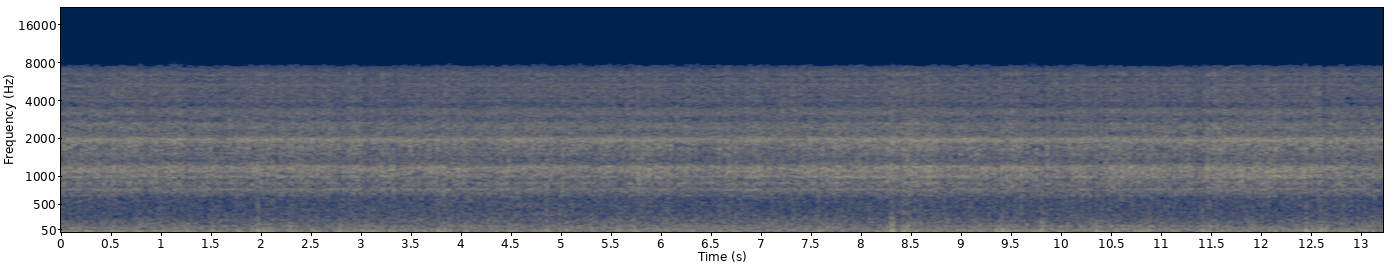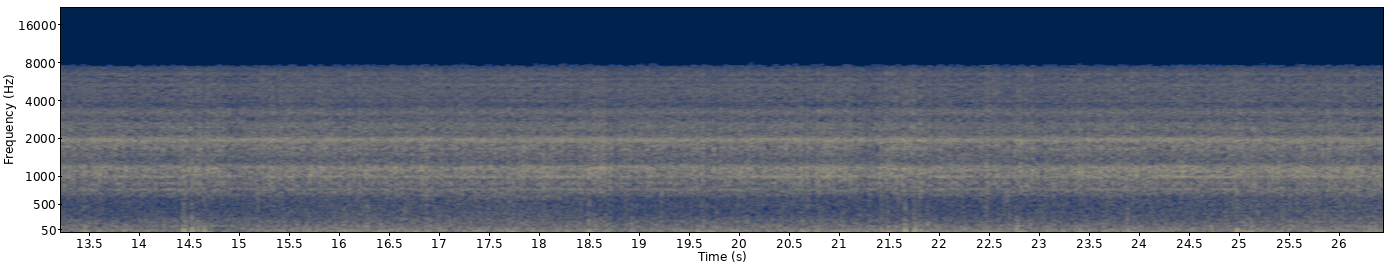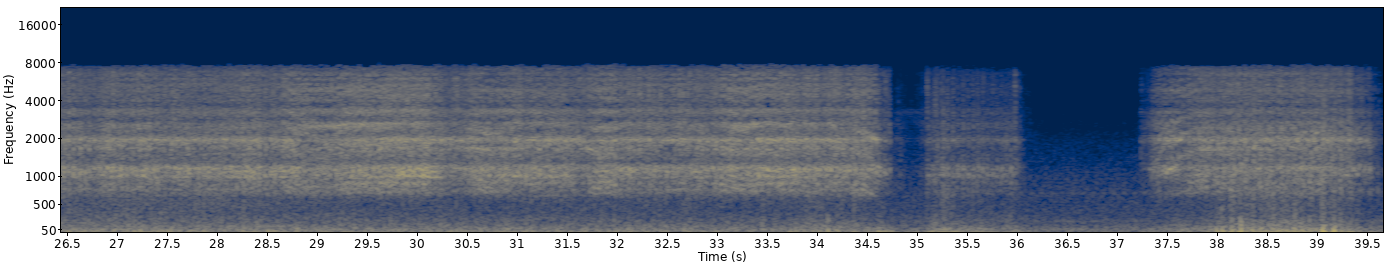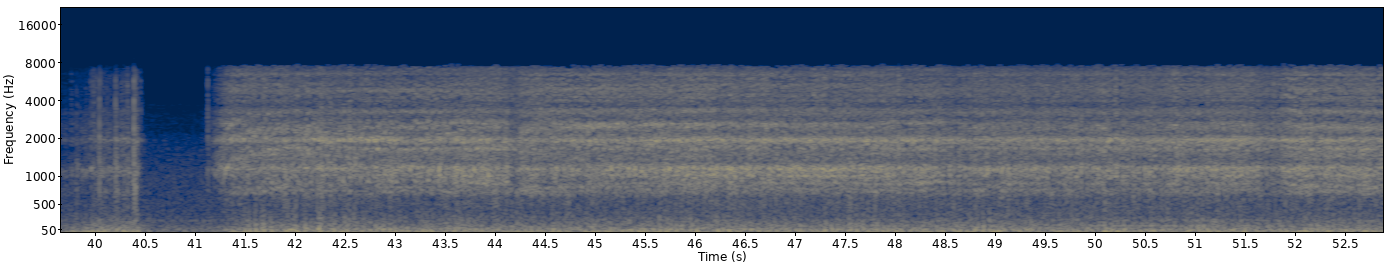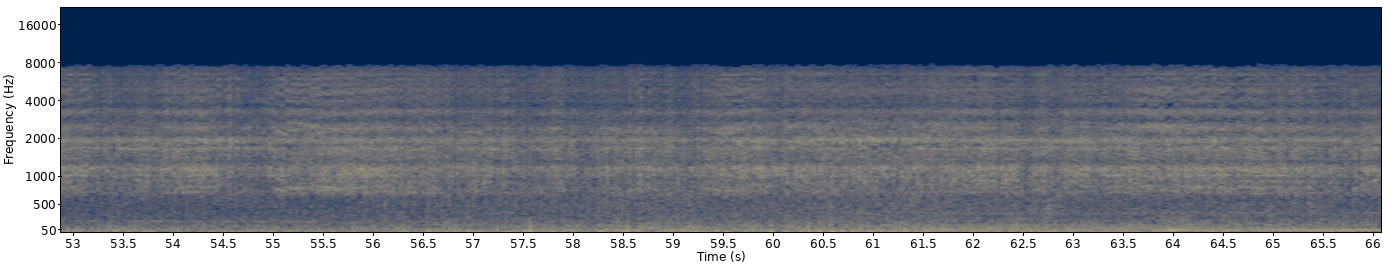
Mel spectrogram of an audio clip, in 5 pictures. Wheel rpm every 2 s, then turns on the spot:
230, 230, 230, 230, 230, 230, 230, 230, 230, 230, 230, 230, 230, 230, 220, 230, 230, 70, 60, 140, 70, 200, 210, 230, 230, 230, 220, 210, 210, 210, 210, 220, 210.
34-36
